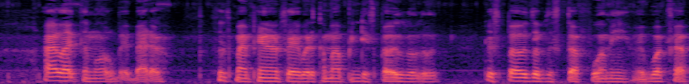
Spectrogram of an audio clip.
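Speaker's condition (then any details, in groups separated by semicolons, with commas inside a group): Hearing loss; hears much more speech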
